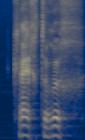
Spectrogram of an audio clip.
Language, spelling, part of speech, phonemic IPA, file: Dutch, krijgt terug, verb, /ˈkrɛixt t(ə)ˈrʏx/, Nl-krijgt terug.ogg
- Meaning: inflection of terugkrijgen: 1. second/third-person singular present indicative 2. plural imperative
